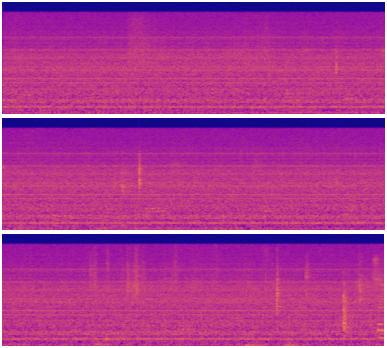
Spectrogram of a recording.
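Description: A steady mechanical hum that holds one pitch throughout, like a room's ventilation or a machine's fan, with a few faint ticks near the end.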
